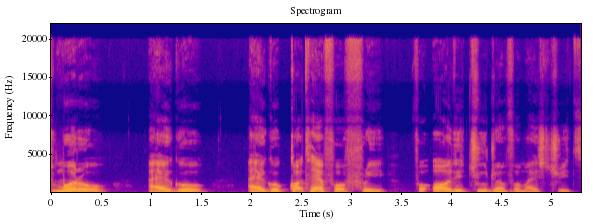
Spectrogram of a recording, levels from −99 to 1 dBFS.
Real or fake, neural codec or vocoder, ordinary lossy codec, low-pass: real; none; none; none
